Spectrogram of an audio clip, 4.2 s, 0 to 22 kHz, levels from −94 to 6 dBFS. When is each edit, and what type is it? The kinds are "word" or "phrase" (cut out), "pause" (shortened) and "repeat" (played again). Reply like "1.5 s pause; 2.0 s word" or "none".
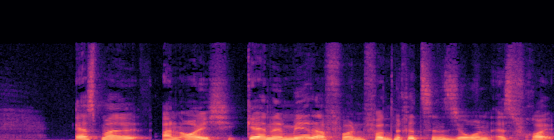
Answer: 1.1 s pause; 2.9 s word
